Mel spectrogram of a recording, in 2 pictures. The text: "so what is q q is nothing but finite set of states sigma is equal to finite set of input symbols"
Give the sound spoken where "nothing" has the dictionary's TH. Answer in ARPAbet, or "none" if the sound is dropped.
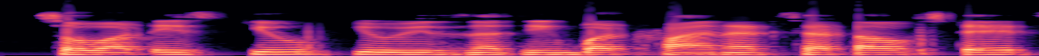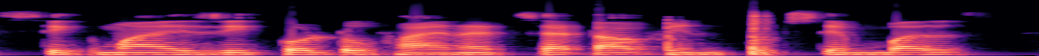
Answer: T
